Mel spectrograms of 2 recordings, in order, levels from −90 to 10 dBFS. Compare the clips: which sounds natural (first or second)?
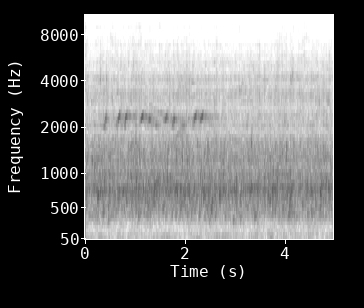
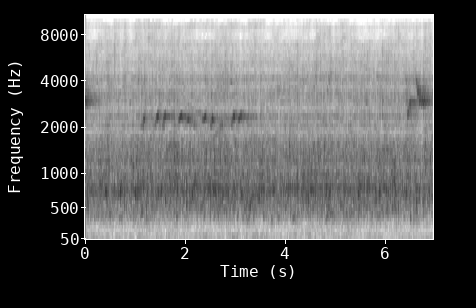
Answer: first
